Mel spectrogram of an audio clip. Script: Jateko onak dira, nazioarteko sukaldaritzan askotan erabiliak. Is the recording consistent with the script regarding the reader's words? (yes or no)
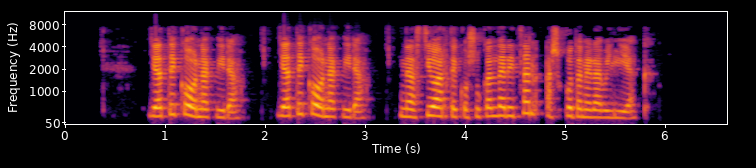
no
